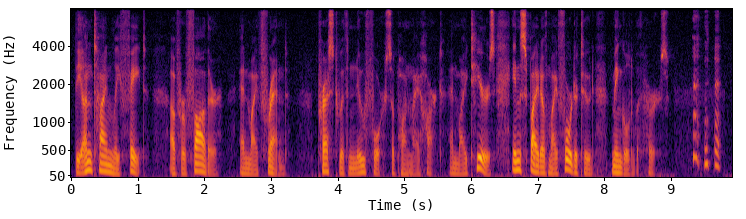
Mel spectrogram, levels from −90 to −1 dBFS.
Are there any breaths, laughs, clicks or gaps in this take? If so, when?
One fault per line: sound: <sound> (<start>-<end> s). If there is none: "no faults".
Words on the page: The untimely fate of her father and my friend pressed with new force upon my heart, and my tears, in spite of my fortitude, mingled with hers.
sound: laugh (9.3-9.8 s)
